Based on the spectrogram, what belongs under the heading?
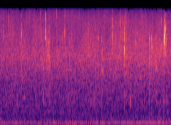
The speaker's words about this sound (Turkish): Evet. Oldukça şiddetli. Çok şiddetli bir yağmur yağıyor.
